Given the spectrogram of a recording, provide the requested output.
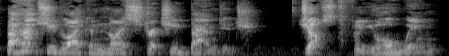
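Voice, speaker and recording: A kindly, plucky little girl princess in a storybook, as a man reads her, unhurried and varied in pitch. She is outspoken, and the room adds some echo. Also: sing-song, a bit bright. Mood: kind, soothing.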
